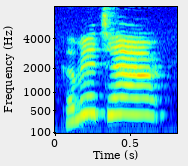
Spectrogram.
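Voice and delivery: very high, soft coaxing call; cat-calling voice. Real, not acted. Owner coaxing her cat to come, very high and soft. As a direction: coo at the cat in a tiny high voice. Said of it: "Does that sound weird going".

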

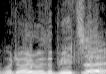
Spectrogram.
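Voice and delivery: quick high mock fluster; a hint of a lost guy holding pizza; lightly voiced confused friend. Nathan's friend mimicking him asking about the pizza, mock flustered. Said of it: "and so Nathan's like".

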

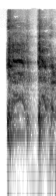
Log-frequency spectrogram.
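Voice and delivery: sudden harsh coughing fit; real cough. Real, not acted. Host on a podcast coughing mid-sentence. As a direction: cough hard, then catch yourself. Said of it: "sorry, I'm all choked up here".

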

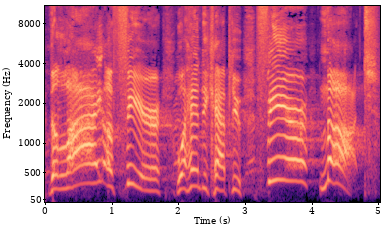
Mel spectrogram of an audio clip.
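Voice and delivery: loud, high shouting sermon; preaching at full force. Acted. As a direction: hammer home the warning against fear.

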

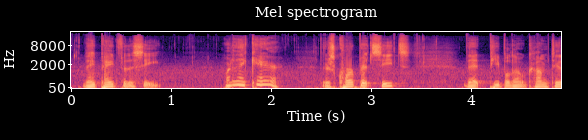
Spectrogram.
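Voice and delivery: rising frustration, almost yelling; exasperated rant. Retold or imitated. Ranting retort.

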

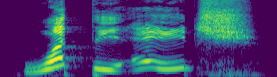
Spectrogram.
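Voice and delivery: "What the H" slow and high; mock-dramatic question, "H" stretched out high; drawn-out catchphrase. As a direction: hold each word of "What the H", hammed up. Repeats catchphrase for the drop.

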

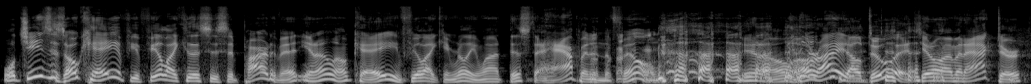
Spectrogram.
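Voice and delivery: high, resigned, half-laughing giving in; a mock-weary actor caving; reluctant agreement. Ned to the director, caving in a high resigned voice. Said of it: "He's like".

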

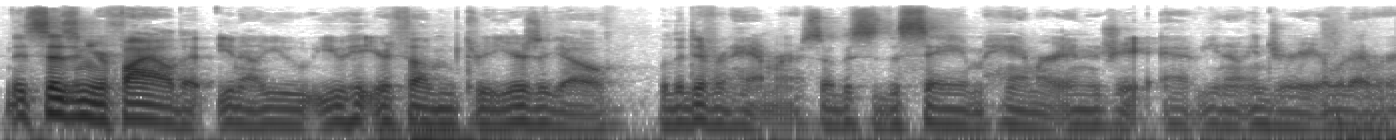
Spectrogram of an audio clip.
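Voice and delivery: low, quiet mock official excuse; dismissive bureaucrat. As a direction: lightly imitate an official fobbing someone off. Acts out hospital refusing to pay.

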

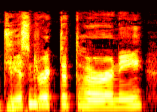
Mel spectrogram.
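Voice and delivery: hammed-up German accent. Dying judge sending the attorney after the bomber, German accent. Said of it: "do a German accent".

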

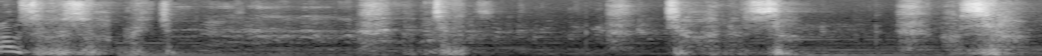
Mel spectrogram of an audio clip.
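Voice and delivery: voiceless, soft, laughing whisper; mock hushed apology. Pastor apologises to his winded employee, mock whispered sorry. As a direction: whisper it, falling away into nothing.

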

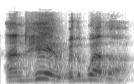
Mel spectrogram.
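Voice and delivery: bright TV announcer lead-in; weather presenter intro. Shown as a demonstration. Host trying out names, TV weather intro voice. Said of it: "would your preferred name be".

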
